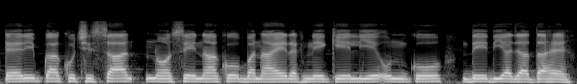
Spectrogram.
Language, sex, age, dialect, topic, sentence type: Hindi, male, 41-45, Garhwali, banking, statement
